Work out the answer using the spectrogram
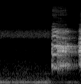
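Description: A young red junglefowl tries a crow: a hoarse, rasping burst that breaks off, then a second attempt begins. There is a faint low hum beforehand.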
